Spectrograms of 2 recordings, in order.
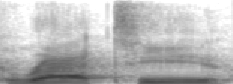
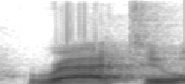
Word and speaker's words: Ratu: Ratu has played, I know it looks like Ratti, but it's pronounced Ratu.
